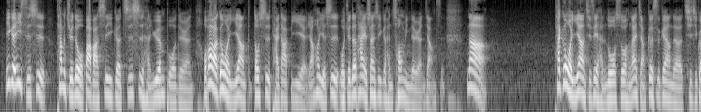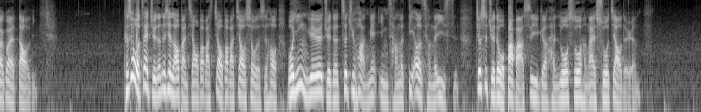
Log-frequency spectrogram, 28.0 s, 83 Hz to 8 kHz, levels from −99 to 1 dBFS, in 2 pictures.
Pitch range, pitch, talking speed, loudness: 135-175 Hz, 150 Hz, 310 characters per minute, -16 LUFS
